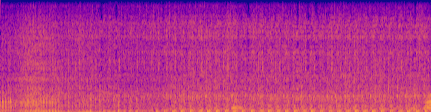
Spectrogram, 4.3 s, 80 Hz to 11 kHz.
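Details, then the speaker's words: Yamaha Raptor 350 single after carburetor rebuild and idle screw adjustment: quick throttle blip with clean pickup, no stumble or hesitation, settling to a steady thump; pickup really good, no other carburetor adjustments needed. "throttle pickup on it is really good, so I don't need to adjust any of the other adjustments on the carburetor, which is good."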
